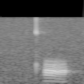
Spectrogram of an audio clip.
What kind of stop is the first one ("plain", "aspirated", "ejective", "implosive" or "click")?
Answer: aspirated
